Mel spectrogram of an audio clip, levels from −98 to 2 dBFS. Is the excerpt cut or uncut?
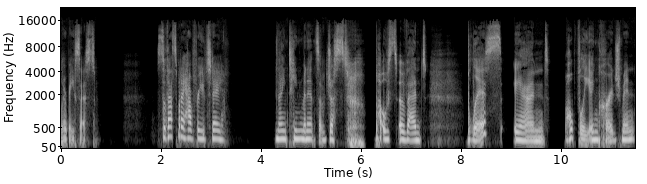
uncut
